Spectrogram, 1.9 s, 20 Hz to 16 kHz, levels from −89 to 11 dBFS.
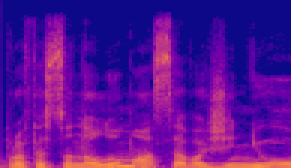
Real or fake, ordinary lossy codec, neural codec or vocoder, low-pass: real; AAC, 96 kbps; none; 14.4 kHz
